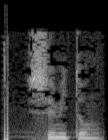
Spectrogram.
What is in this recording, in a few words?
"semiton", Veneto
